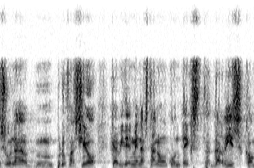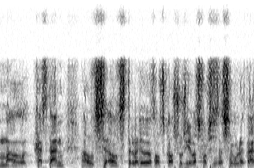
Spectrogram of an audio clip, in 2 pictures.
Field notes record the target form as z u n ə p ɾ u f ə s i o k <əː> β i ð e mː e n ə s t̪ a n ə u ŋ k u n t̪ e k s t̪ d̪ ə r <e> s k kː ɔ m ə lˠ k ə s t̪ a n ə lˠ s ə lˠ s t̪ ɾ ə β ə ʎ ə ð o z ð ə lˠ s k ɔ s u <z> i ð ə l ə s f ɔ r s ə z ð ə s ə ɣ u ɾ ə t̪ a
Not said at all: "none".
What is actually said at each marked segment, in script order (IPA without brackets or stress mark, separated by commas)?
əː, i, z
